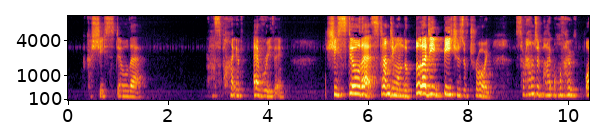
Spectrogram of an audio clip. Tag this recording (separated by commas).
Narration, Speech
